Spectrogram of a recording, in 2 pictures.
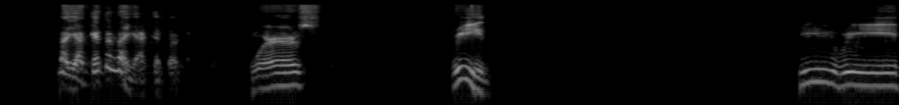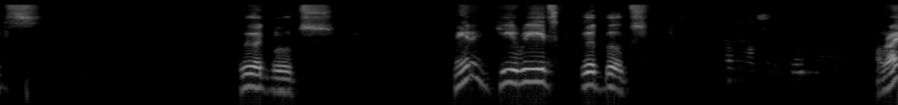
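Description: A man speaks slowly and clearly, reading out words over an online call.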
